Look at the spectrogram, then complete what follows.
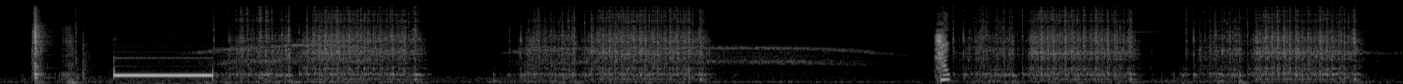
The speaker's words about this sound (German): Wir nehmen den Telefonjoker und rufen Yesterplay an.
